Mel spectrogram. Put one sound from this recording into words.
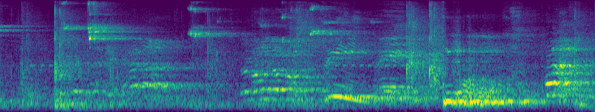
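Men shout and call out to each other in a large echoing hall.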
